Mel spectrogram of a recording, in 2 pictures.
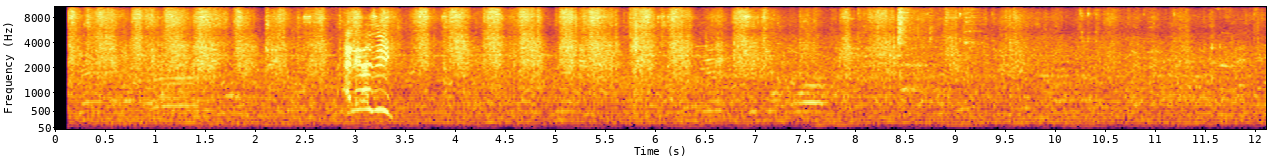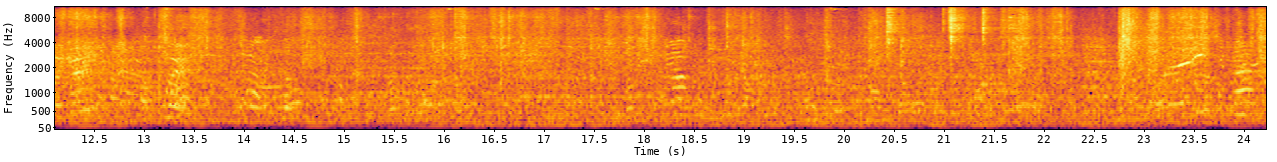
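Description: Indistinct voices of people around the trampolines, with one loud, high-pitched call about three seconds in and many short clicks.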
